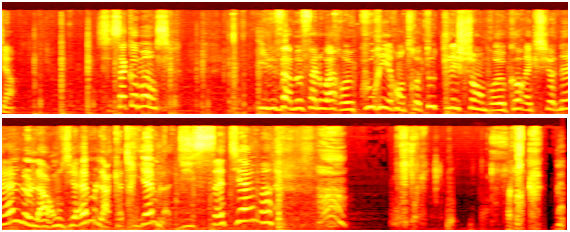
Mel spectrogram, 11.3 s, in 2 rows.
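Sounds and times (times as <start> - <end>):
speech: 0.0 - 9.2, 10.8 - 11.3
voice imitating comic biting and devouring: 9.6 - 11.3.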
